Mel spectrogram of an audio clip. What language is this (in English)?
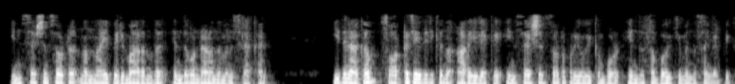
Malayalam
